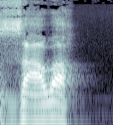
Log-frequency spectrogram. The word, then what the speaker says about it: Sava: Mais ça s'écrit Sava. Ça écrit S-A-V-A. Sava. Mais on prononce Zava.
